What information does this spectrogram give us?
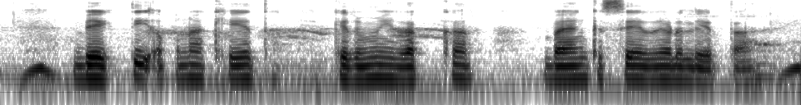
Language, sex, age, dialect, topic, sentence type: Hindi, male, 18-24, Awadhi Bundeli, banking, statement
